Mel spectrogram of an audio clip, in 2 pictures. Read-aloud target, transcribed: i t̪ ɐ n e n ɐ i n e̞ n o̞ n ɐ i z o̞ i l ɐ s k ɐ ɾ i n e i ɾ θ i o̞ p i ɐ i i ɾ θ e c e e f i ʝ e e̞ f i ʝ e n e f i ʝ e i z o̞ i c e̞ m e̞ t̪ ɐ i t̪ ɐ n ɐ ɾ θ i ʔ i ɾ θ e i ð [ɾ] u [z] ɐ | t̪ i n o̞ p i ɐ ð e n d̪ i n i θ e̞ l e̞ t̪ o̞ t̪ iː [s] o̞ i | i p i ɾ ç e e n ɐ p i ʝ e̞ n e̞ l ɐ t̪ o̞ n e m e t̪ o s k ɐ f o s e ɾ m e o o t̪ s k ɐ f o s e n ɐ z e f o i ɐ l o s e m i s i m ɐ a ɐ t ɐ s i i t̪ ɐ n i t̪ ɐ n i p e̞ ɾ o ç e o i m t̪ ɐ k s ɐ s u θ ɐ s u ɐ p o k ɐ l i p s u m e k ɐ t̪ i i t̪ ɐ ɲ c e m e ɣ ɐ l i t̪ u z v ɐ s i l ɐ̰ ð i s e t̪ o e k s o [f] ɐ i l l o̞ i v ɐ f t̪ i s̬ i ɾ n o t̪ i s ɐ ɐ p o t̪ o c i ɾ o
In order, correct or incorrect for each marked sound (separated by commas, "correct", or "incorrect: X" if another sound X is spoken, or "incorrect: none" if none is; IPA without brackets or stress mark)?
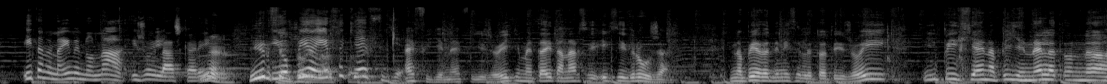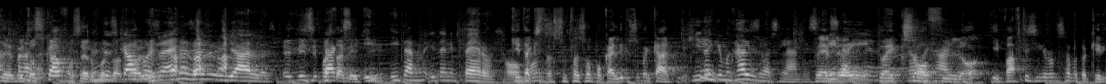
correct, correct, incorrect: z, correct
